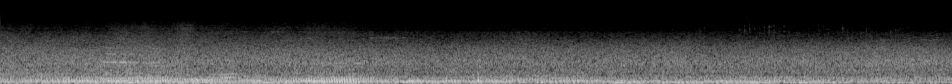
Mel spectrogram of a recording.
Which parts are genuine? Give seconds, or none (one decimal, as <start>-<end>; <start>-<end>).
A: 0.0-9.5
